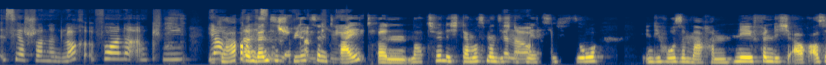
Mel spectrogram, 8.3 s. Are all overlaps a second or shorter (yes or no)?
no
